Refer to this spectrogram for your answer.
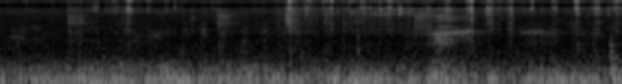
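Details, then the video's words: Pair of bunnies eating a load of healthy vegetables, grasses and flowers, with steady crisp crunching and nibbling bursts against low-pitched background rumble throughout. "Sound of bunny munching greens"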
